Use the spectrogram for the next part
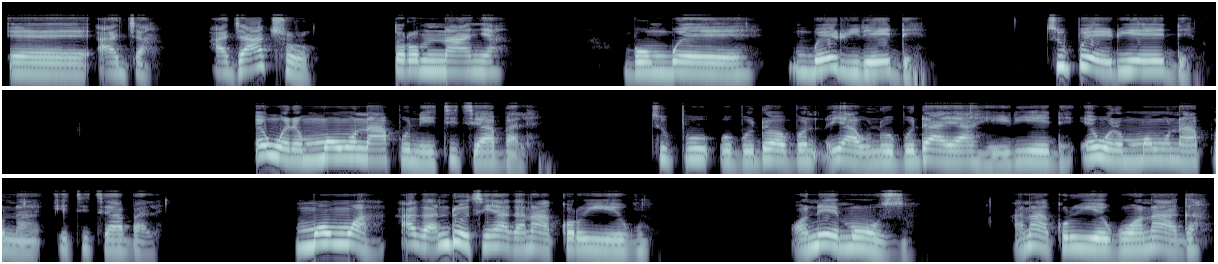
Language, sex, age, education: Igbo, female, 30-45, tertiary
